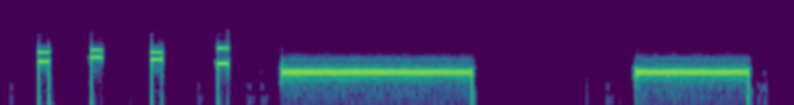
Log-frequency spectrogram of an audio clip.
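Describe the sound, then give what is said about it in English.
A telephone is being dialed: four short two-tone keypad beeps come in a quick, even run, then two long, steady, mid-pitched ringing tones follow, separated by a gap of silence. “Dialing. Let's find out. Here we go.”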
